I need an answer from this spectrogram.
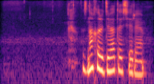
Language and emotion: Russian, neutral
